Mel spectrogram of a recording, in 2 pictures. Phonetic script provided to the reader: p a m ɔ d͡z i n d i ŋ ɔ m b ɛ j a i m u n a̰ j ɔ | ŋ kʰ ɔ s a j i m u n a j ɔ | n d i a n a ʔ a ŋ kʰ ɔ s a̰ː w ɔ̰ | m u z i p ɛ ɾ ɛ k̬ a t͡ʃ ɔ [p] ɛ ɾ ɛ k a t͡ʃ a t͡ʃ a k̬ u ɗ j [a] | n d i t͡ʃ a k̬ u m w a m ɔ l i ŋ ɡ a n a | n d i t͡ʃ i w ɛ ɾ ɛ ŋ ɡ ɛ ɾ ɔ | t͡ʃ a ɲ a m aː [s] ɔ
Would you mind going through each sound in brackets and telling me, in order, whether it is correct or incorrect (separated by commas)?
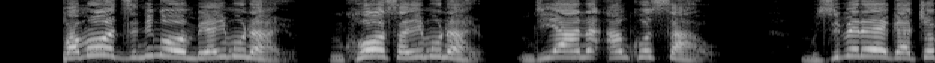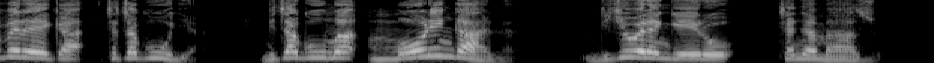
correct, correct, incorrect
